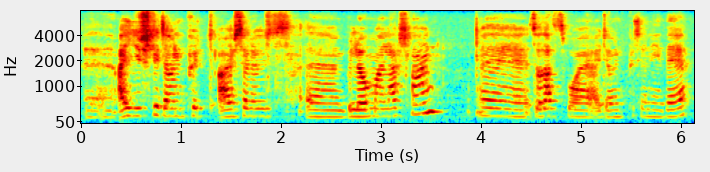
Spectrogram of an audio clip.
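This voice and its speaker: A young woman from Norway with a Norwegian accent, talking through a makeup tutorial with many pauses and restarts. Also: mid-range voice, fairly even intonation, gravelly, noisy background. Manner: hesitant, many fillers and restarts. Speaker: beauty vlogger. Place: home room.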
